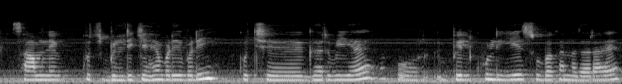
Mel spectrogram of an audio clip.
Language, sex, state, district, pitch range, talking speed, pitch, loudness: Hindi, female, Rajasthan, Jaipur, 205-220 Hz, 165 wpm, 210 Hz, -16 LUFS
